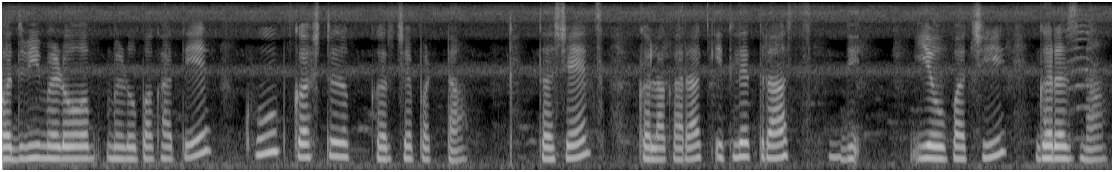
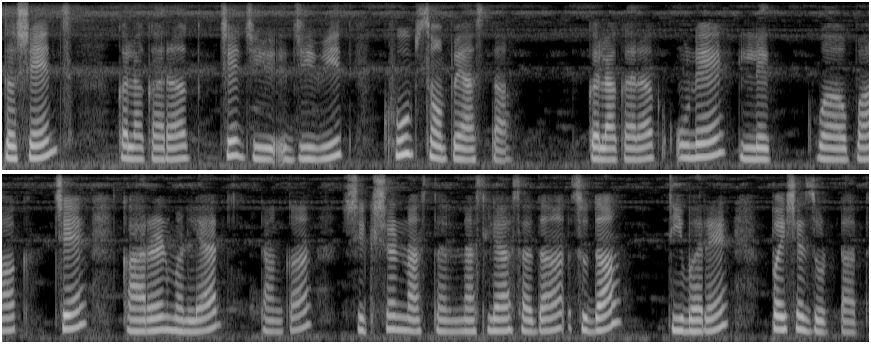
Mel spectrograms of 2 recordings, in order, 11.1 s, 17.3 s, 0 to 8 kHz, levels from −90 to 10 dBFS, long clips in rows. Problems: constant background noise, background conversations at intervals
